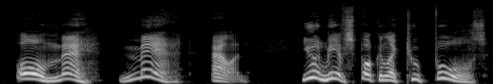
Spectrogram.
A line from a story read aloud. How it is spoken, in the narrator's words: he cried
